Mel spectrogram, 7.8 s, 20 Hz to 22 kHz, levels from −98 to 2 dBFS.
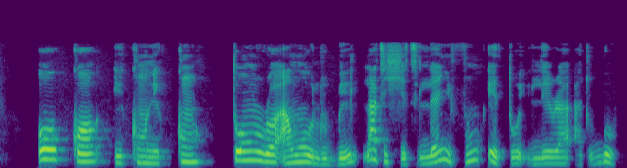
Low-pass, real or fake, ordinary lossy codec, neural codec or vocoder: none; real; none; none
